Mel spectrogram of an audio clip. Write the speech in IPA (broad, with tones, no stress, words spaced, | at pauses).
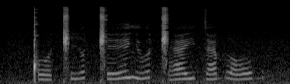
ǃo˨ə̯ǁi˧˥ə̯ ǁeː˧˥lʲu˧˥ə̯ ɡ͡ǁæː˧˥jtæ˧˥blˠoː˧˥b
